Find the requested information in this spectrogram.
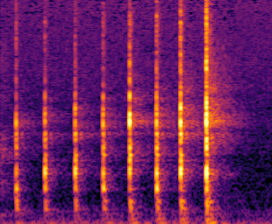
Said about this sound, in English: And a knock comes at the door.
